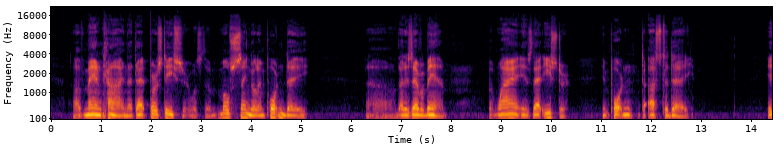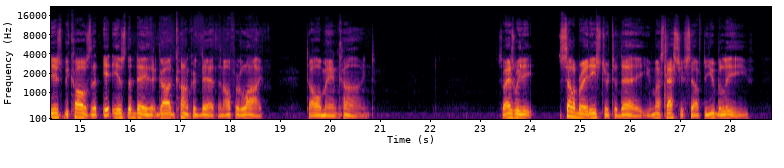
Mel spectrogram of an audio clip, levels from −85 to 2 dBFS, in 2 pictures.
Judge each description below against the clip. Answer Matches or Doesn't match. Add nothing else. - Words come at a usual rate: Doesn't match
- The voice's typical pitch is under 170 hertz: Matches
